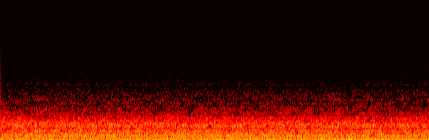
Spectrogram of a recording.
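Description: Steady low rumble and hum inside a car's cabin, with no distinct sounds standing out.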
